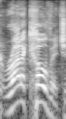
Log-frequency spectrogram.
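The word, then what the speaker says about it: Radakovich: way before we get to that uh dan radekovich is how you say his name dan radokovich uh is um about to be officially on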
